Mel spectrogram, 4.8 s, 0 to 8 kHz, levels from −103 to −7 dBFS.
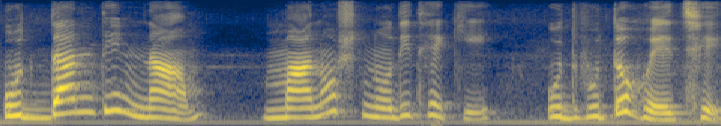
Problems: constant background noise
